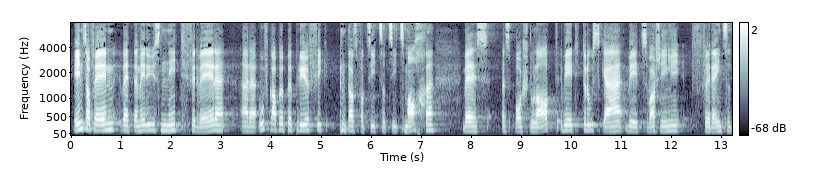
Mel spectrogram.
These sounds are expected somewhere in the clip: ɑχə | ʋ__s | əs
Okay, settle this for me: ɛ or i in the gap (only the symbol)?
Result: ɛ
